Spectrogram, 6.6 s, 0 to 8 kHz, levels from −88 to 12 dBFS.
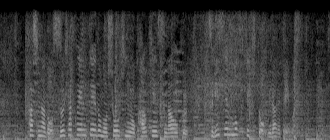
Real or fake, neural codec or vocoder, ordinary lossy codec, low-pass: fake; vocoder, 44.1 kHz, 128 mel bands, Pupu-Vocoder; none; 7.2 kHz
